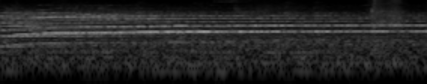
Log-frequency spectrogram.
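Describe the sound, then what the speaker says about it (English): An emergency siren passes along a New York City street near Verdi Square, its steady wailing tone holding fairly faint and distant for a few seconds during an outdoor festival. "I'll let this siren go by."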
